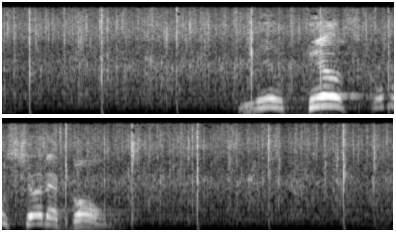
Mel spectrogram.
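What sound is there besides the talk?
audience applauding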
